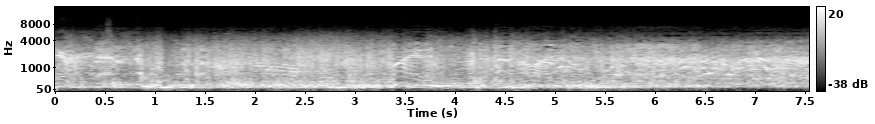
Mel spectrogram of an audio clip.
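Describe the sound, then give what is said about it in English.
A loud, sustained avalanche of tightly stacked packages tumbling out of a car's back seat, clattering and thudding continuously for several seconds, with a crowd's murmur and voices faintly underneath. “Don't open that car door because that back seat's package is tighter than... No, don't. Oh, packages are tight.”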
